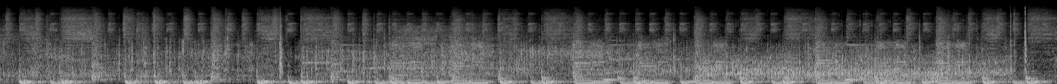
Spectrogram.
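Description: Skateboard wheels rolling on asphalt, with repeated sharp clacks of the board's tail and landings, under background music with a steady low beat.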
